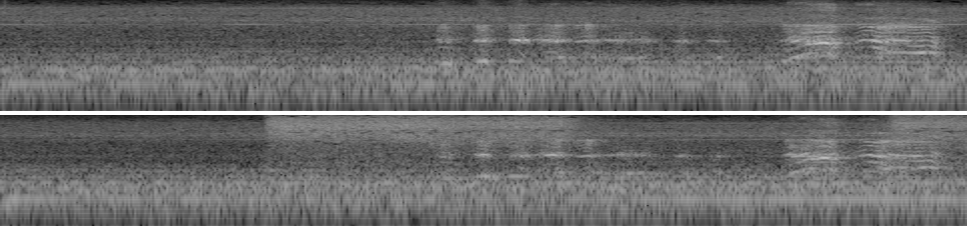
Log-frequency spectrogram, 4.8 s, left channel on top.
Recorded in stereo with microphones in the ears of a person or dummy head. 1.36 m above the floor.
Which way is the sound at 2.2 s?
45° left (ahead or behind).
